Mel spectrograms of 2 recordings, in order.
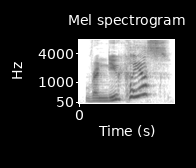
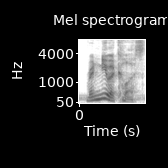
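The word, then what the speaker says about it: Reuniclus: a molola, the palendrome Pokemon because you can spell it both ways the same. Fun fact. Oh god. Uh, Renucleus. No, Renuiculus.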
